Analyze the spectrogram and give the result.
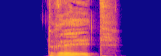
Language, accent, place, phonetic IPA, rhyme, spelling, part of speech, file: German, Germany, Berlin, [dʁɪlt], -ɪlt, drillt, verb, De-drillt.ogg
- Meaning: inflection of drillen: 1. second-person plural present 2. third-person singular present 3. plural imperative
